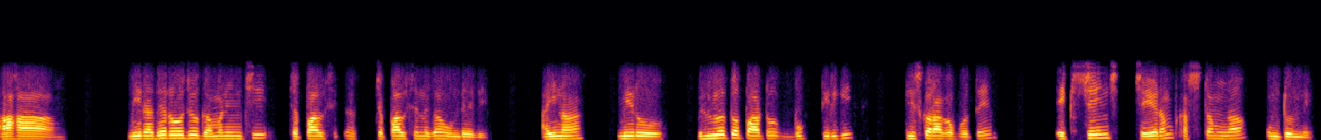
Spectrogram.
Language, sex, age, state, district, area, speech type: Telugu, male, 18-30, Telangana, Nagarkurnool, rural, conversation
